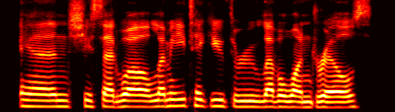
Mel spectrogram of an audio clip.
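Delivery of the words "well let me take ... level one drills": usual speaking voice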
